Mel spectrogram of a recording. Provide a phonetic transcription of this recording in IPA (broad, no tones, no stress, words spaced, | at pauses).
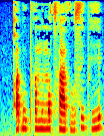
qʼɐɓupʰɐ mɪmɔt͡sʰa θɔ̤ se̤pʰe̤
